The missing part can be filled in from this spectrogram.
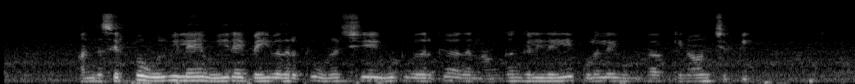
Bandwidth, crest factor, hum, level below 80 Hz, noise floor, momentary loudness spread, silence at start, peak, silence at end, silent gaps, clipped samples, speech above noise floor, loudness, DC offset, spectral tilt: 11.5 kHz; 20 dB; none; -50 dBFS; -50 dBFS; 18 LU; 0.05 s; -8 dBFS; 0.05 s; none; under 0.1%; 24 dB; -26 LUFS; under 0.1%; -6 dB/octave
